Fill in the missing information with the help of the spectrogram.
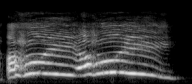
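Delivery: very high, loud wailing cry; wailing ahoy. Acted. Little girl wailing train noises. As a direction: wail it out like a whistle. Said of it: "and wailed".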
